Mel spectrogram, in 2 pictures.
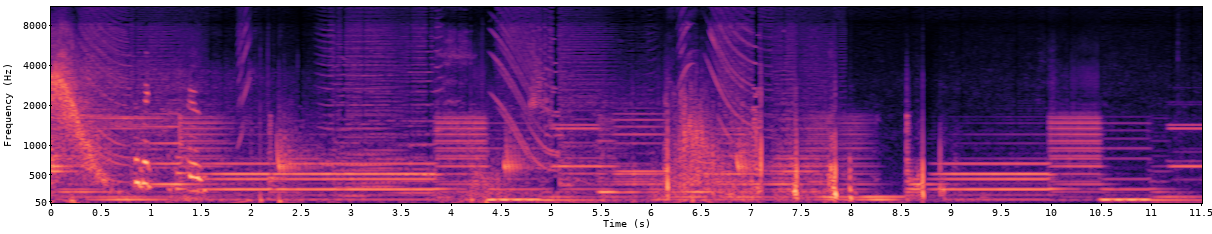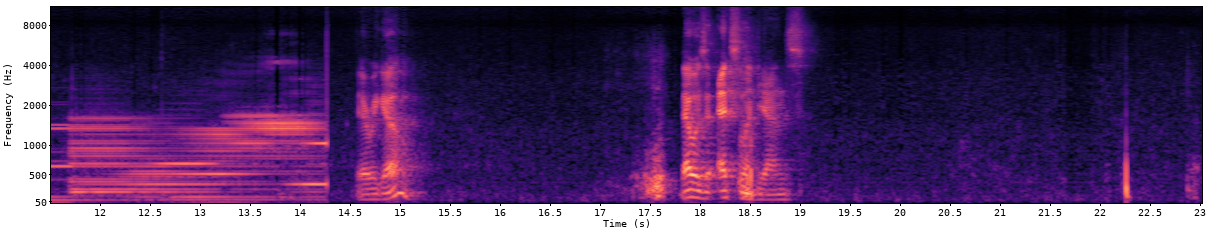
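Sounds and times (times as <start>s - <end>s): electronic music held tones: 0.0s - 14.3s.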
